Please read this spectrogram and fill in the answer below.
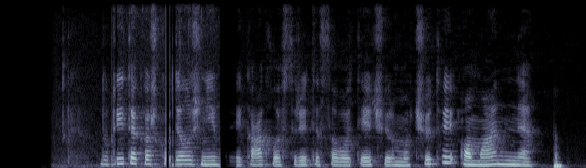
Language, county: Lithuanian, Šiauliai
